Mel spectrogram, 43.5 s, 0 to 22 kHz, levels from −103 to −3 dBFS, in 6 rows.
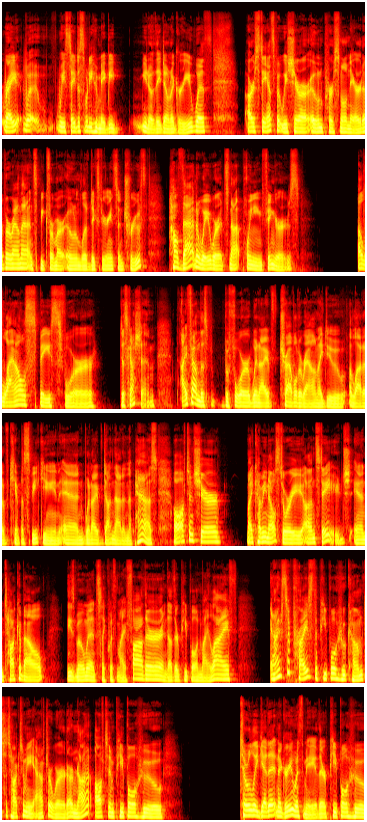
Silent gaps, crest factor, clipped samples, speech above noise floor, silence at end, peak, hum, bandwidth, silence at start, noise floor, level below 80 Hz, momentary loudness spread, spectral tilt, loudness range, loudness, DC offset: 13.73-14.37 s, 34.25-34.40 s, 40.13-41.06 s; 16 dB; under 0.1%; over 70 dB; 0 s; -4 dBFS; none; 16.5 kHz; 0 s; under -90 dBFS; -54 dBFS; 7 LU; -6 dB/octave; 3 LU; -21 LUFS; under 0.1%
